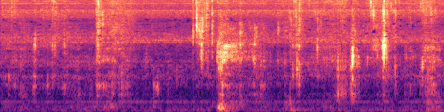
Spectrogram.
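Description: Faint chewing of food, with a few soft mouth clicks; the loudest comes about two seconds in.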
